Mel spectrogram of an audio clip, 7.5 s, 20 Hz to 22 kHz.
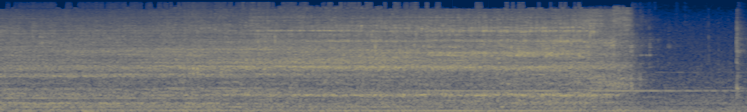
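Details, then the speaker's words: Toilet after replacing fill valve with a Fluidmaster 400A universal fill valve. Steady rushing fill for about six seconds, then valve shuts off cleanly with no lingering hiss: normal tank refill. "Wait for it to fill back up. Hearing the fill me up sound. And off."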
